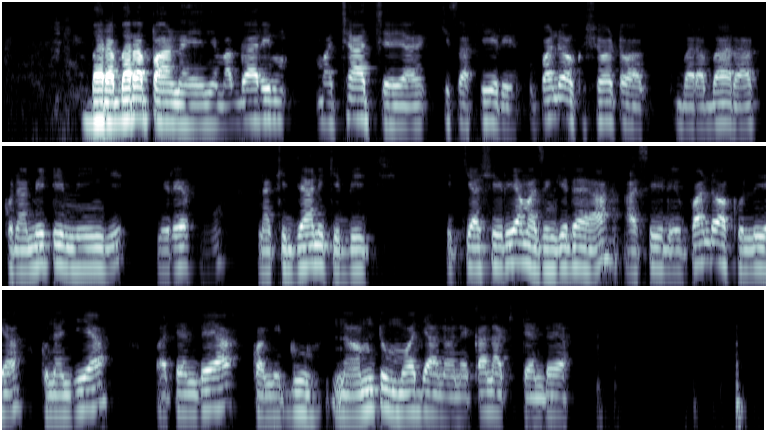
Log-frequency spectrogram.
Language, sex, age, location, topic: Swahili, male, 18-24, Nairobi, government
